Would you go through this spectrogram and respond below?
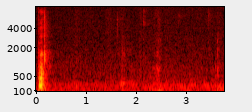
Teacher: P sounds like P in spin. Try to avoid a strong burst of air after the sound.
